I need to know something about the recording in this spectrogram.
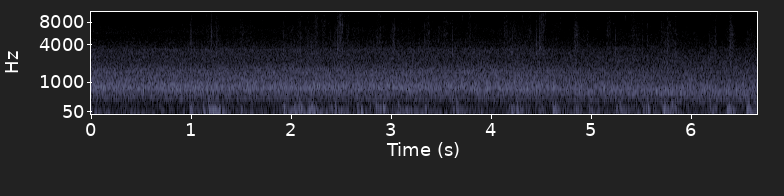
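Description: Football players collide with dull thuds.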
